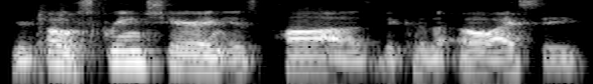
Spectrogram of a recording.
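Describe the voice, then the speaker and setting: A man, a little hoarse, chatting casually while setting up a video call as host. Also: on the low side, expressive, normal speed, sharp tone, poor audio. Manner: chatty, easygoing, mutters while working. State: losing his voice. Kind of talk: casual Zoom tech check. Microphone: computer mic on video call.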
